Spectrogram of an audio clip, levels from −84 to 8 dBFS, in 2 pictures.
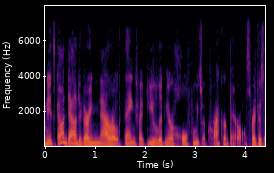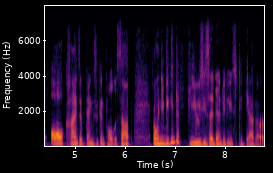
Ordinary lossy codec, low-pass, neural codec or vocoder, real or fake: Opus, 32 kbps; 7.2 kHz; codec, 44.1 kHz, 2.6 kbps, SNAC; fake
